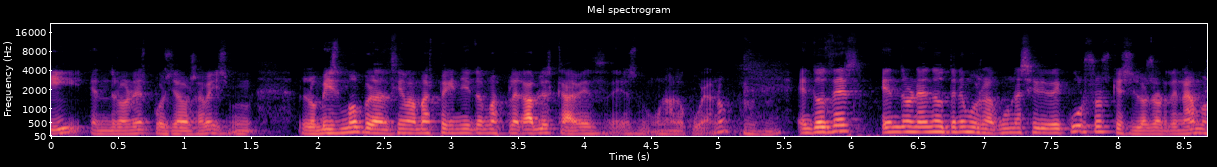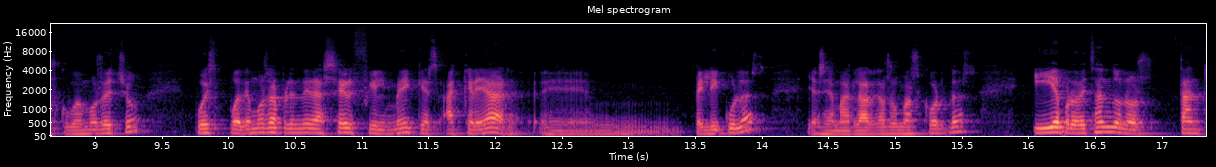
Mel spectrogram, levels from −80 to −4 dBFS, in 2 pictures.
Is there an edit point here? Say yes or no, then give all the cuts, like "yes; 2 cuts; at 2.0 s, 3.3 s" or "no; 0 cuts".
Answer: no; 0 cuts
